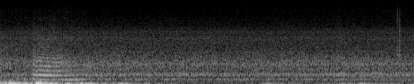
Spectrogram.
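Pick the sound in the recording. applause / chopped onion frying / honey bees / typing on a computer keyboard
honey bees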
